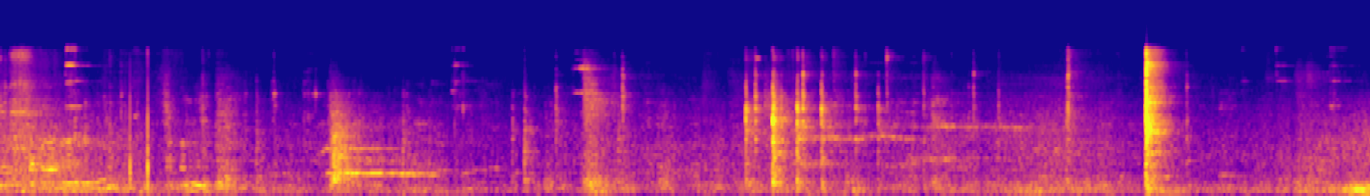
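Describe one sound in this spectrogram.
Metal tools clink and scrape against motorcycle engine parts.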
